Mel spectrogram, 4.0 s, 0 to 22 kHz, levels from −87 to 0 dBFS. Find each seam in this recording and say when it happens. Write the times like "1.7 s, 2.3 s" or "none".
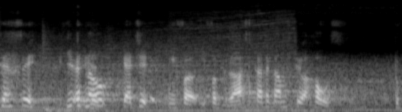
1.7 s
